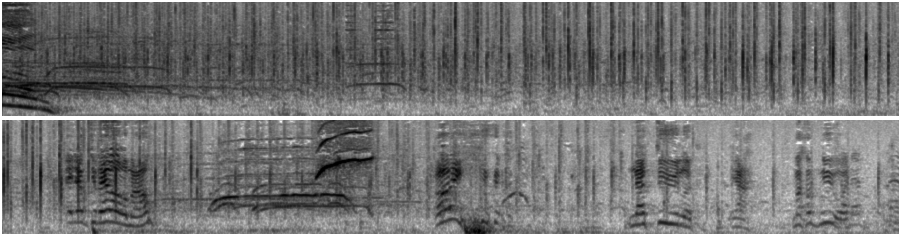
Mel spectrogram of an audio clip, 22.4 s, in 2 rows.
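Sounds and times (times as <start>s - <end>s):
cheering and whoops: 0.0s - 3.6s, 4.2s - 5.3s, 13.1s - 16.3s
large audience applause: 0.0s - 19.0s, 21.7s - 22.4s
speech: 12.3s - 13.2s, 19.1s - 22.4s.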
